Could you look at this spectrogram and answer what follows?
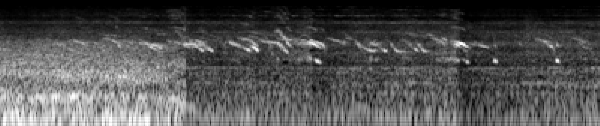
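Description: Backyard chickens clucking near a garden, a busy run of short chirpy clucks and calls from several birds, fairly close, with a brief rustling noise at the start and no talking.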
